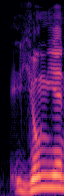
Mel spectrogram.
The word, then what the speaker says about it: Jungian: um Center for Advan the Center for Applied yunion studies Stephen uh yunion is that the correct pronunciation you got it okay so when I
